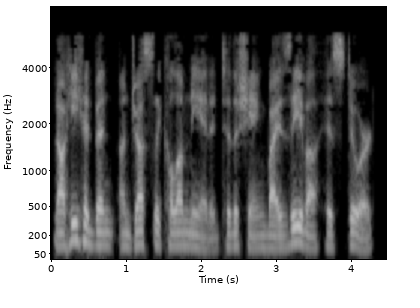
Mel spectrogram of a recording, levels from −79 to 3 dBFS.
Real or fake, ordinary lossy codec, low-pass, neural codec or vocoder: fake; MP3, 24 kbps; 7.2 kHz; codec, 16 kHz, 0.2 kbps, FocalCodec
